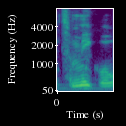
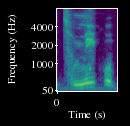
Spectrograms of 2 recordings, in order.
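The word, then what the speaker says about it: Timucua: of the tamiqua people as you call them tamiqua which i know you're mispronouncing their name but anyway if you really wanted to show what they look like use the image of the tomeka people yet you use the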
